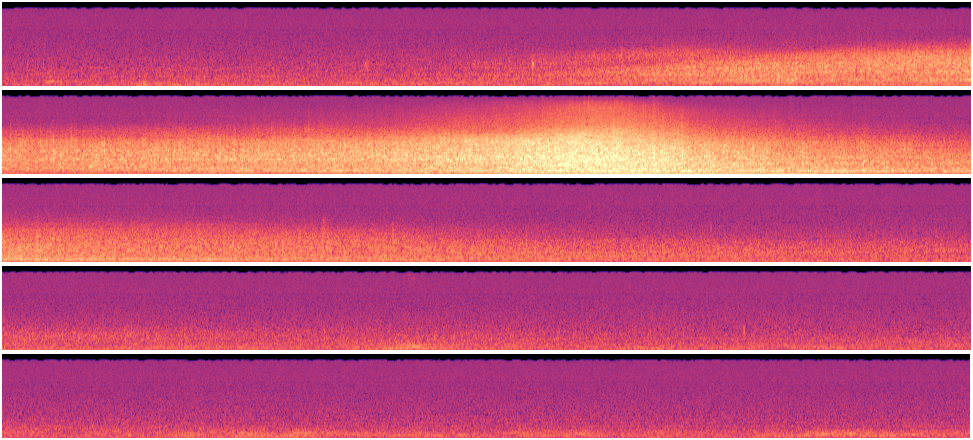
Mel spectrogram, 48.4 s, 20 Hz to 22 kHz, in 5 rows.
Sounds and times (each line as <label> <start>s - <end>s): Car passing by, right to left 3.8s - 36.5s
